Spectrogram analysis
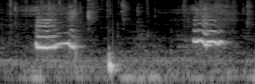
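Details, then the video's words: Pet dog, a female, excited at dinner time indoors, making noises she never used to make: two whining, yodel-like vocalizations with a short break between, the first wavering and the second rising then falling, plus a brief thump in a small room. "She gets so excited when its dinner time she never used to make these noises"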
